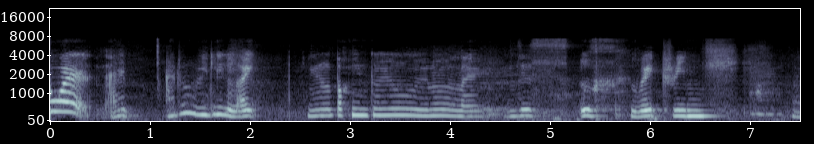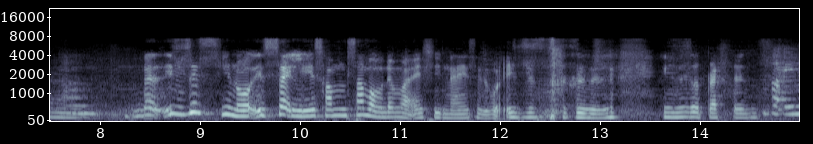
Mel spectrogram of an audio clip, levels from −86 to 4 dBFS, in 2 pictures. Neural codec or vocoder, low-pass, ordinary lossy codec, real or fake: codec, 44.1 kHz, 2.6 kbps, SNAC; 7.2 kHz; Opus, 64 kbps; fake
